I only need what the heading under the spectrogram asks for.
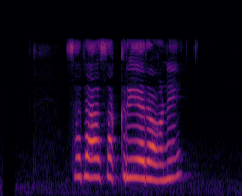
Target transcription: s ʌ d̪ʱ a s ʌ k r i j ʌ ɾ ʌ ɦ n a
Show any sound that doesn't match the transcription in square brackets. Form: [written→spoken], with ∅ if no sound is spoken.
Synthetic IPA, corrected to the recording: s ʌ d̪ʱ a s ʌ k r i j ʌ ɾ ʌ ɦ n [a→e]

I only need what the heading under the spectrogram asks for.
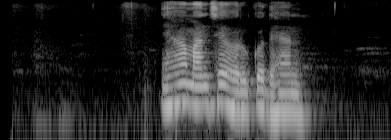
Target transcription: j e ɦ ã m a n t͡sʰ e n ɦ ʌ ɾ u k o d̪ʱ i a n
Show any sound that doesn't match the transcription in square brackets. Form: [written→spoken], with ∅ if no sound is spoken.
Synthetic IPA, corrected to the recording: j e ɦ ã m a n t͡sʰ e [n→∅] ɦ ʌ ɾ u k o d̪ʱ [i→j] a n

